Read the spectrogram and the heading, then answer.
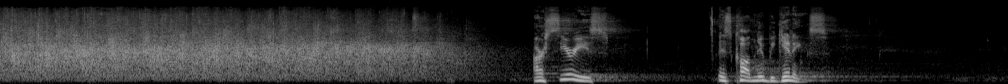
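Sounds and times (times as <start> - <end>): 
audience applause: 0.0 - 5.0
speech: 5.3 - 6.2, 7.2 - 8.4.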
